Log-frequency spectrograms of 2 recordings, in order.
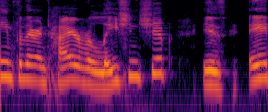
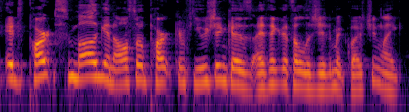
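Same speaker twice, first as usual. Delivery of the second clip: usual speaking voice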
